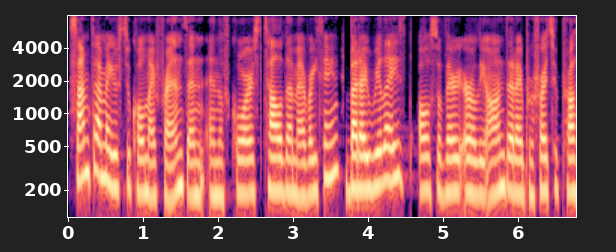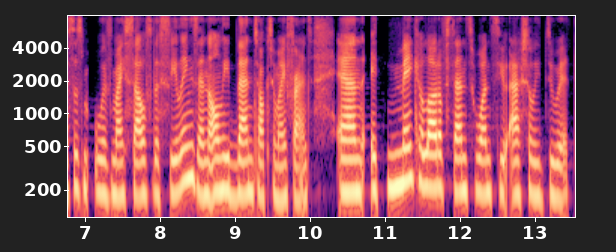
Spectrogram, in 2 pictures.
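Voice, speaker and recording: A woman's voice: medium pitch, smooth, no room sound, studio quality. A young woman with an Israeli accent, talking casually and earnestly as a podcast host, rambling with many restarts. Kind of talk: casual solo podcast talk.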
